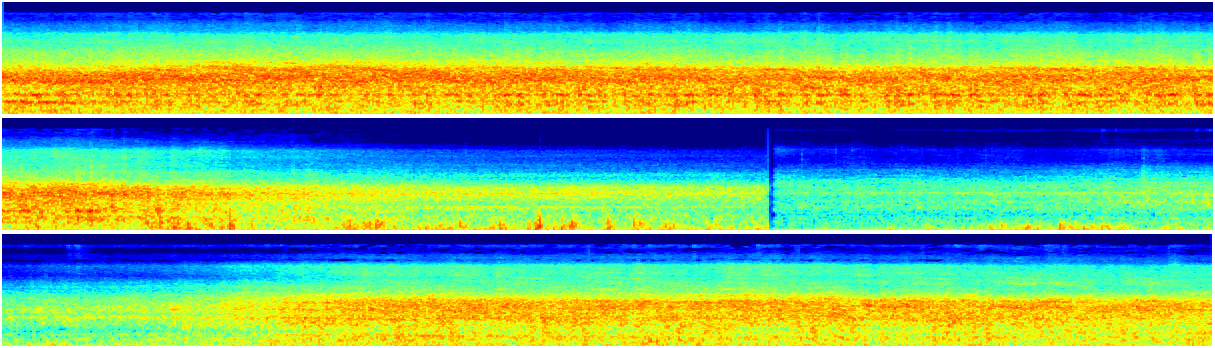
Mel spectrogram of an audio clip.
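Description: A high-speed train rushes past close by with a loud, steady roar that fades away.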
